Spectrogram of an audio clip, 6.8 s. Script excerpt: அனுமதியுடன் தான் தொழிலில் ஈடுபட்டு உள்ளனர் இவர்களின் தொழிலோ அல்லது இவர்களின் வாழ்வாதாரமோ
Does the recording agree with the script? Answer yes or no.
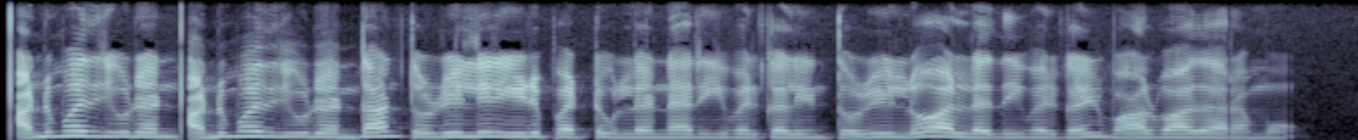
no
